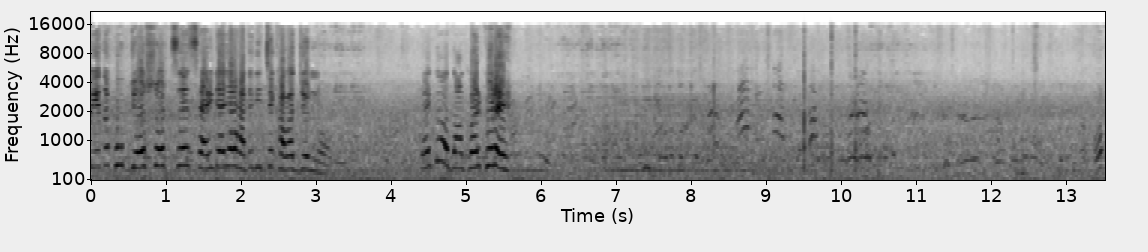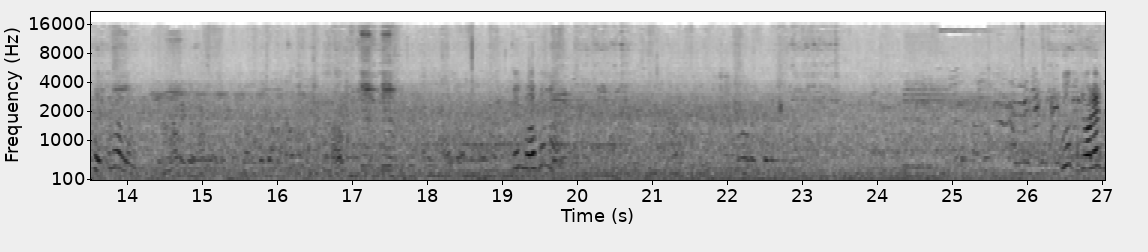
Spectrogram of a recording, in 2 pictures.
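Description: A young woman talks animatedly close by.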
